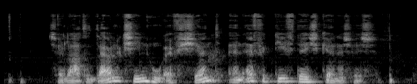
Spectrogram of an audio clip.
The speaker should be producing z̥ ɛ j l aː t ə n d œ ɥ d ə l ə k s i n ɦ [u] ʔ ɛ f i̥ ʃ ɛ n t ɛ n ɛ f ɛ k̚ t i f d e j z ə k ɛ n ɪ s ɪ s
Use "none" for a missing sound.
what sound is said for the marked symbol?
u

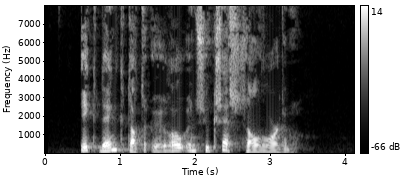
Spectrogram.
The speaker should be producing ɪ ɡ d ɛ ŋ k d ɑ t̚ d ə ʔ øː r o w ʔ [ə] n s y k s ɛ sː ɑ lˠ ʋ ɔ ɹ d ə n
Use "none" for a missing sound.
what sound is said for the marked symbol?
ə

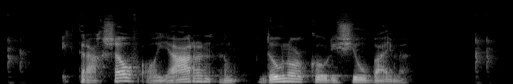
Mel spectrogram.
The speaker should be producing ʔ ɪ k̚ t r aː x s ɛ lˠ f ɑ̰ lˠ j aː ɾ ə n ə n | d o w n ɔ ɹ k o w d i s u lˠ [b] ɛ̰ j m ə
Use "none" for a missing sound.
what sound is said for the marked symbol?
b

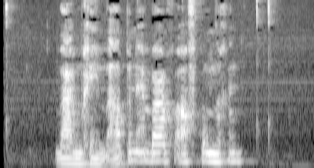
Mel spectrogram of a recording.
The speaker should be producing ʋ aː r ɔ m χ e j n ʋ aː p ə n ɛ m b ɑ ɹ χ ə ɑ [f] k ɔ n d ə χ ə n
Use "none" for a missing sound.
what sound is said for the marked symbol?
f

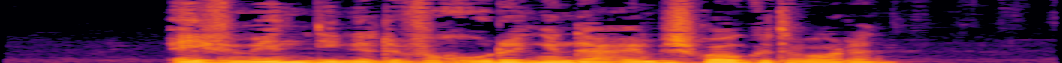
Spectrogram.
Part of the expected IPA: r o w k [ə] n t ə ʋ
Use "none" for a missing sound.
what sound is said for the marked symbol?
ə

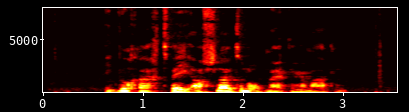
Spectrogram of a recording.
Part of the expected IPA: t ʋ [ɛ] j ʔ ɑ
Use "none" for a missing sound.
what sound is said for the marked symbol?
e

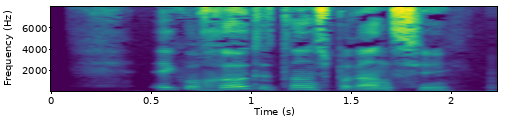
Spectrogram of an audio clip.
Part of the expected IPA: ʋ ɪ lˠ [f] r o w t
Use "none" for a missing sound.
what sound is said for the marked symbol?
χ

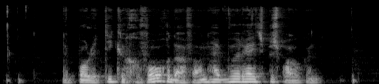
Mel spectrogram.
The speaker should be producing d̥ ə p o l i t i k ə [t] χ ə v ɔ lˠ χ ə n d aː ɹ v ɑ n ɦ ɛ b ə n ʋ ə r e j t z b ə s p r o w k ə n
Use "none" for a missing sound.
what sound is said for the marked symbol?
none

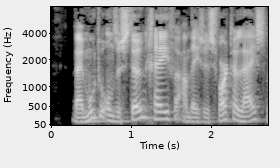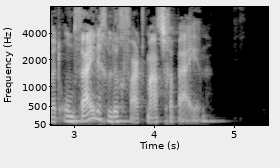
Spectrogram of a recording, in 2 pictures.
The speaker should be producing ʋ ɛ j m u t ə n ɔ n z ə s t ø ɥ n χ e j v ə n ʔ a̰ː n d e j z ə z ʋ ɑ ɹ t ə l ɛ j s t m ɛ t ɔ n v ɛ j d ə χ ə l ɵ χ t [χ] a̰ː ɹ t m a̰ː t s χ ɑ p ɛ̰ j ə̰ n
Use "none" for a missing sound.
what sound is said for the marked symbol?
f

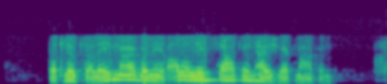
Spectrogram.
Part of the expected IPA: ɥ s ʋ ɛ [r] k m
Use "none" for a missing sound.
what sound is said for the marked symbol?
ɹ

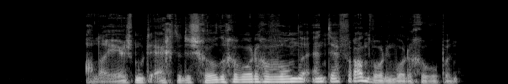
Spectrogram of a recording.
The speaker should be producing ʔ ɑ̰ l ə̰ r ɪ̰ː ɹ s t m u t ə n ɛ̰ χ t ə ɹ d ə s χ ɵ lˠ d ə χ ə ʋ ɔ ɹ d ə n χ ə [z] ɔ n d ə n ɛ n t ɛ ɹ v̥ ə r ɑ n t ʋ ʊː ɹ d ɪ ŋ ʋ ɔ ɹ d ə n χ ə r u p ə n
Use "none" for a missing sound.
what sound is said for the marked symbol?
v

